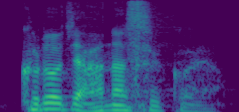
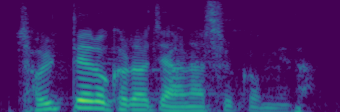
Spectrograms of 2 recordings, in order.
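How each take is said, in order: First: Said in the usual way. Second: 절대로 stressed as the key word, quiet falling close. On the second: Shown as a demonstration. Preacher insisting James would never complain, stressing 절대로. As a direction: lean hard on 절대로, low and firm.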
